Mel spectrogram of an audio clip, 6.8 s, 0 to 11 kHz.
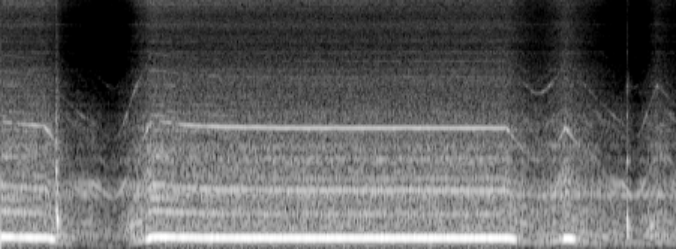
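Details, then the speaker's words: Ryobi 40V brushless Whisper blower on a fully charged battery, lowest speed setting: steady hum drops out, returns, then dies and surges; motor cutting out intermittently, suspected worn speed switch. "See how so as you see me not moving my fingers just in the first position should give me the lowest slowest amount of air and instead it's cutting in and out."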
